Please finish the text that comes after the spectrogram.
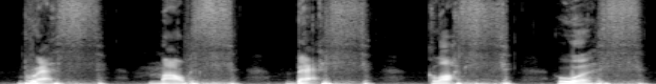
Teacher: Em sua pronúncia, não há vibração das cordas vocais, por isso a sua classificação como surdo. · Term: fonema fricativo dental surdo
